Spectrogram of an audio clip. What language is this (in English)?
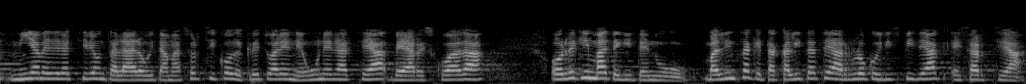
Basque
